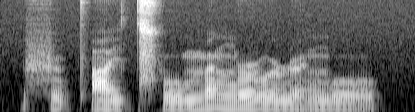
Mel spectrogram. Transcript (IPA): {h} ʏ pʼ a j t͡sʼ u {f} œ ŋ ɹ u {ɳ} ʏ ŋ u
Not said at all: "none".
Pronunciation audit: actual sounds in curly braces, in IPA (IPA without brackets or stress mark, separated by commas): f, m, ɳ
